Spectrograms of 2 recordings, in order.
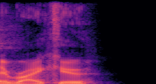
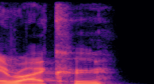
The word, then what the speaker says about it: Raikou: Raikou? How do you say one? – I say Raikou. – Yeah, I also say Raikou.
